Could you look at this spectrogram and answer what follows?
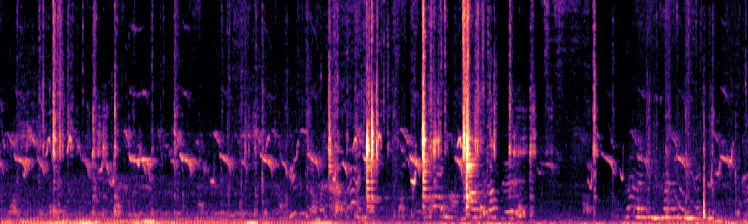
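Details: Young partridge chicks giving thin, high chirps that slide downward, repeated roughly twice a second, over a low background murmur of voices and a few sharp clicks.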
